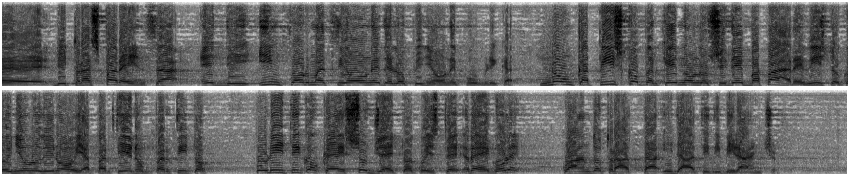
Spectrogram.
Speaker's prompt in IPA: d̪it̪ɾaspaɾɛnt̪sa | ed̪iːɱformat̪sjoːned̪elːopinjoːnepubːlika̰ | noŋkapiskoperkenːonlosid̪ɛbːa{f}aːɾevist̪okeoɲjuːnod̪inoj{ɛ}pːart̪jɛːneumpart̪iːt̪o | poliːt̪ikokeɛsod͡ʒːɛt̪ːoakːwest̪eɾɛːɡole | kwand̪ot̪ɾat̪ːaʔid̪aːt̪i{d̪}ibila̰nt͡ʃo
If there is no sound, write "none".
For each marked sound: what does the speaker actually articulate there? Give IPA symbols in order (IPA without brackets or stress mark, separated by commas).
f, a, d̪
